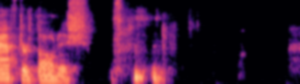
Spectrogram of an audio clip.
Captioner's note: chuckles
